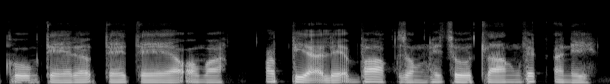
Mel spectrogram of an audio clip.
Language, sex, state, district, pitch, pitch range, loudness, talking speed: Mizo, male, Mizoram, Aizawl, 105 Hz, 100-110 Hz, -18 LUFS, 175 wpm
